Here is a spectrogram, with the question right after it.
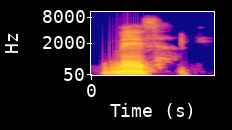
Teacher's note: Sur le plan phonétique, il se caractérise par les éléments suivants. La voyelle E est prononcée comme une voyelle ouverte antérieure non arrondie et similaire à la prononciation du E dans le mot pecho.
